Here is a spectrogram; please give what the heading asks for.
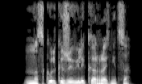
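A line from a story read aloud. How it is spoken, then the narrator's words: Muttering. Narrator (Russian): бормотал Тео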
